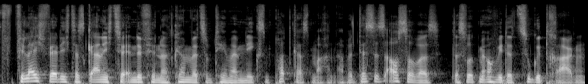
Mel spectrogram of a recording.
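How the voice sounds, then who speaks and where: Talking at a very fast pace with hardly any pauses, a man uses lively intonation in a fairly low pitch. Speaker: podcast host, former reality TV contestant. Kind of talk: casual chat.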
